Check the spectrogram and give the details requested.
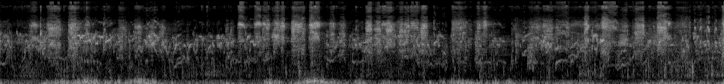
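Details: Budgerigar vocalizing: dense, unbroken high-pitched warbling with rapid scratchy chirps, clicks and squeaks overlapping throughout, busy and restless with no clear pauses, plus faint low rumbling underneath.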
